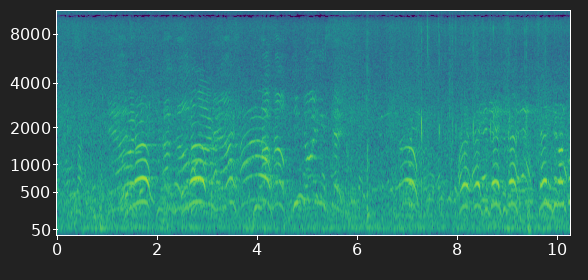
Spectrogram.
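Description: Overlapping shouts and yells from spectators and coaches at a water polo game, each call rising and falling in pitch, over a steady wash of splashing water from the swimming players.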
